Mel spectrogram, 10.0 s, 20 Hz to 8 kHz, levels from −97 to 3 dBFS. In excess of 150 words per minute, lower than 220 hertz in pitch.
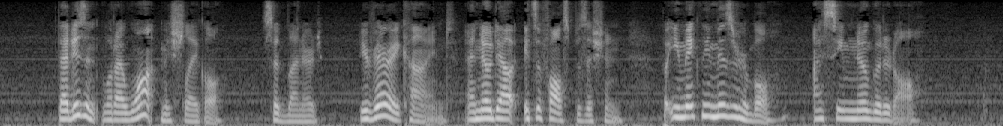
Yes: average, 180 wpm; high, 190 Hz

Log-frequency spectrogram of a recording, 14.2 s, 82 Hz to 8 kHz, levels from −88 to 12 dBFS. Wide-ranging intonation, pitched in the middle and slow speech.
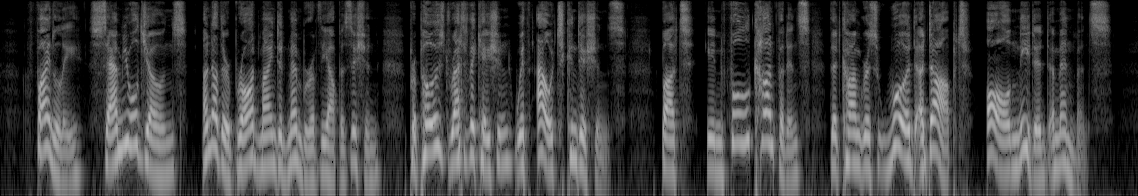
Yes: wide, 6.3 semitones; medium, 170 Hz; slow, 105 wpm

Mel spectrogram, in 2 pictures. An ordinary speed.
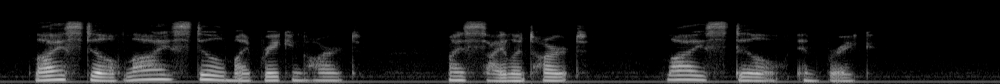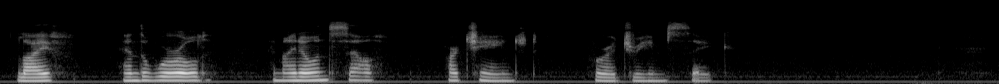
No: slow, 85 wpm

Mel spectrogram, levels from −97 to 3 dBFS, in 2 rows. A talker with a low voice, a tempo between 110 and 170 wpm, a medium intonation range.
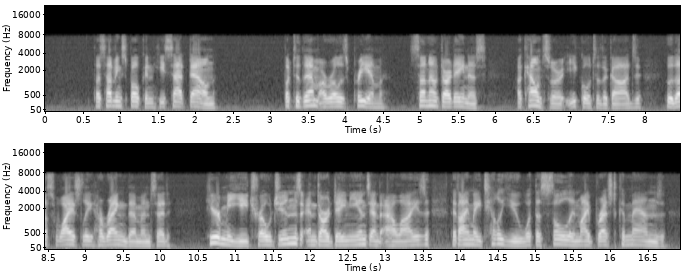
Yes: low, 125 Hz; average, 165 wpm; average, 3.5 semitones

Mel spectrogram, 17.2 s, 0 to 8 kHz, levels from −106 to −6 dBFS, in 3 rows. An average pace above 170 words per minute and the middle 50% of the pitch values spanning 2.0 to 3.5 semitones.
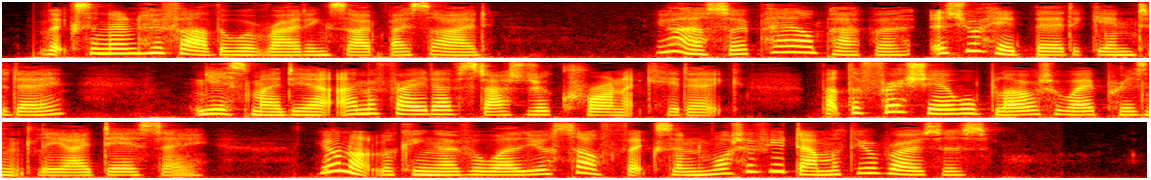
No: average, 195 wpm; average, 5.0 semitones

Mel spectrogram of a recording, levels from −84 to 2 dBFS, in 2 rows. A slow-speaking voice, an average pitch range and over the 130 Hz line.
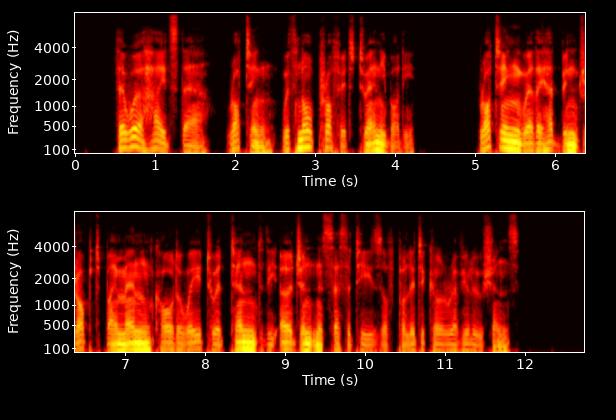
No: slow, 130 wpm; average, 3.4 semitones; very low, 90 Hz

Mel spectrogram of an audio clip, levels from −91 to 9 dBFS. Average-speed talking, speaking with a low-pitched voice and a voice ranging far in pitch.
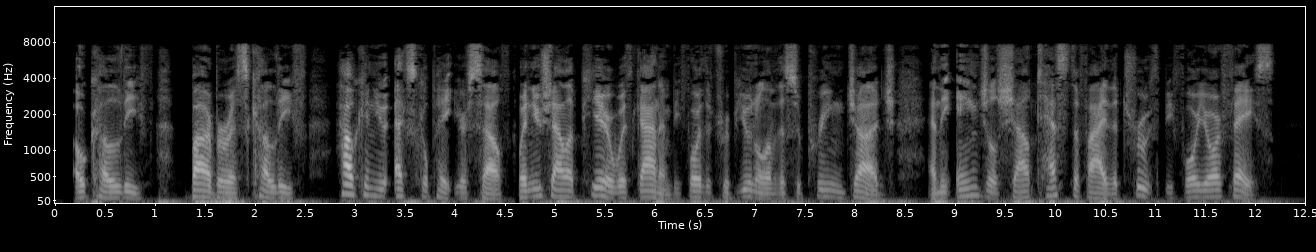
No: average, 155 wpm; low, 110 Hz; average, 4.1 semitones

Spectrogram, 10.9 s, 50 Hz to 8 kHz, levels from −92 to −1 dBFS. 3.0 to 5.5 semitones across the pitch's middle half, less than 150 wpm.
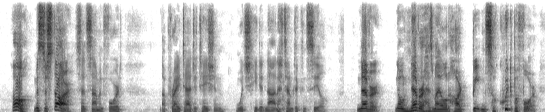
No: average, 4.1 semitones; average, 155 wpm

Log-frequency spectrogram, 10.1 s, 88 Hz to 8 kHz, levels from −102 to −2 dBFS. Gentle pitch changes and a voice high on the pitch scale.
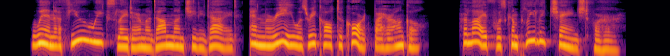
No: average, 4.9 semitones; high, 210 Hz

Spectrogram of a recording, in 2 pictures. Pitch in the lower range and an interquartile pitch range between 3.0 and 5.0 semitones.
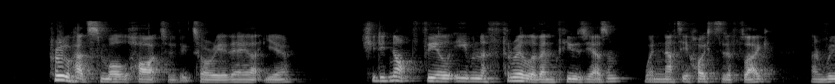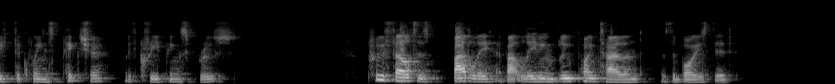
Yes: low, 130 Hz; average, 3.4 semitones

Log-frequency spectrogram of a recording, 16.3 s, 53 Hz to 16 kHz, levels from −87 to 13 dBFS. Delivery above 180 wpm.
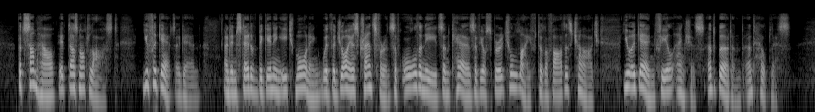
No: average, 155 wpm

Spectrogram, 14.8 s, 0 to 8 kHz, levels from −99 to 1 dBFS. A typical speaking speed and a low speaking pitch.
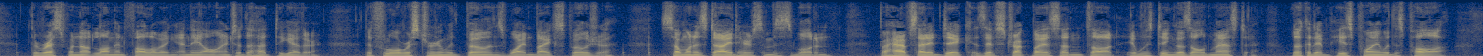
No: fast, 225 wpm; low, 115 Hz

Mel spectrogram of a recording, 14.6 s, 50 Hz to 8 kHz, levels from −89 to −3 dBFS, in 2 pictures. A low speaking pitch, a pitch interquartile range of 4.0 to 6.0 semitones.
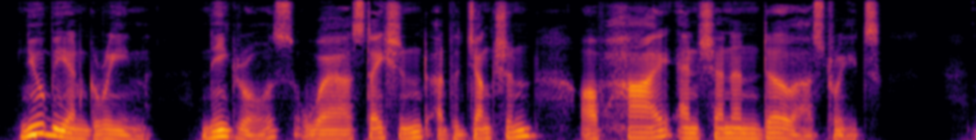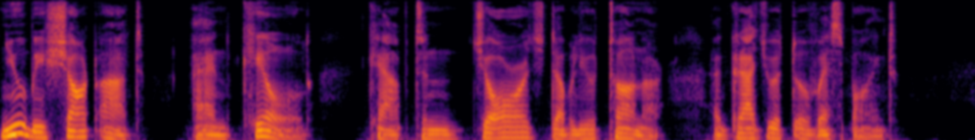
Yes: low, 100 Hz; average, 4.3 semitones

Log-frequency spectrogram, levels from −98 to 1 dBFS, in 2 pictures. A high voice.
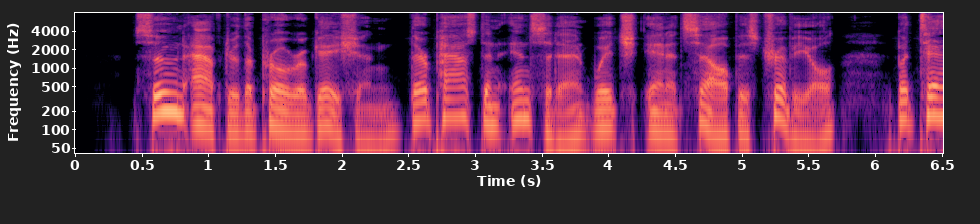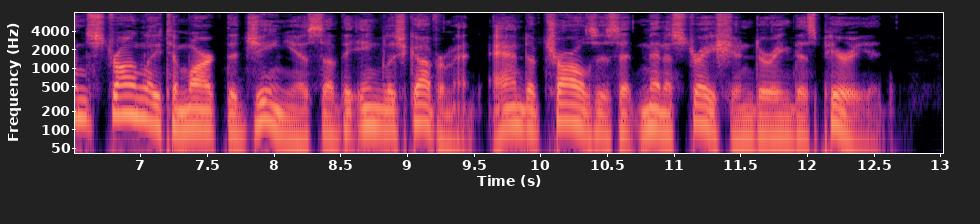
No: low, 105 Hz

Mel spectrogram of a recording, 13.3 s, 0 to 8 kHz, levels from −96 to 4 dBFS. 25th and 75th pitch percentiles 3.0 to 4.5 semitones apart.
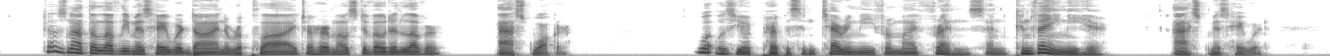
Yes: average, 4.0 semitones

